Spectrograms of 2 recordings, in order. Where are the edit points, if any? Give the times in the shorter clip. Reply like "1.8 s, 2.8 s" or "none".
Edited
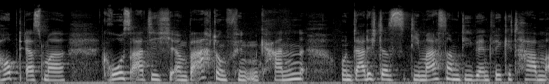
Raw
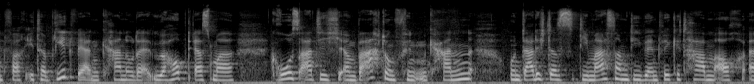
none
